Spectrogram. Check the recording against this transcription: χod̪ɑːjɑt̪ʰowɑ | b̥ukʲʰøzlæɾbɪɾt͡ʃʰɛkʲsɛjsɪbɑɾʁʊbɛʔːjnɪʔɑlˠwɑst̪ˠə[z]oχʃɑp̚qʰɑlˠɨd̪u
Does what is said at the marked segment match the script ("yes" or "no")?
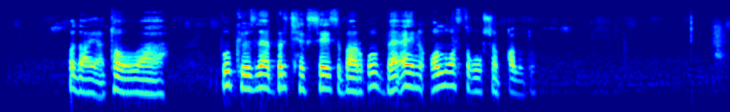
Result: no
